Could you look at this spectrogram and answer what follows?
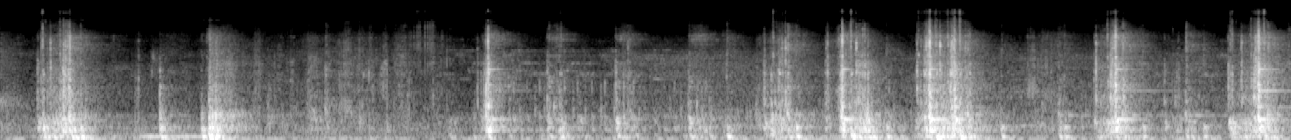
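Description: Highlead double-needle industrial sewing machine stitching vinyl upholstery slowly in short starts and stops, giving a few separate knocks of the needle mechanism with a low motor hum under some of them.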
